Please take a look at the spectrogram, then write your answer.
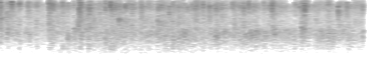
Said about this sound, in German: Einen großen Applaus bitte für Alex Goldberg.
